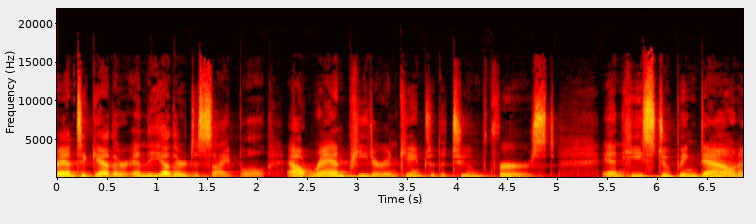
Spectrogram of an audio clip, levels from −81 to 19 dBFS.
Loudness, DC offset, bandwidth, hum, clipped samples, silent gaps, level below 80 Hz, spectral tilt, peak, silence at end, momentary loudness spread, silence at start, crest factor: -17 LUFS; under 0.1%; 17.5 kHz; none; under 0.1%; none; -60 dBFS; -3.5 dB/octave; 0 dBFS; 0 s; 12 LU; 0 s; 18 dB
